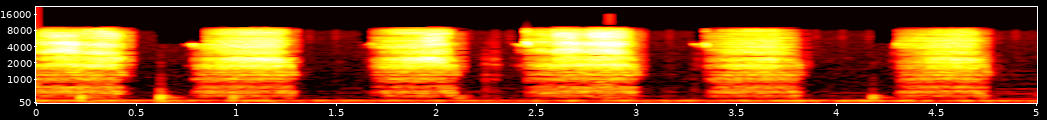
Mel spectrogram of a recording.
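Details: Begging barn owlet calling to its mother for food at dusk in a nest box, May 2023: six loud, rough, snoring hisses, each about half a second long, spaced roughly a second apart, with a constant low electrical hum.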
